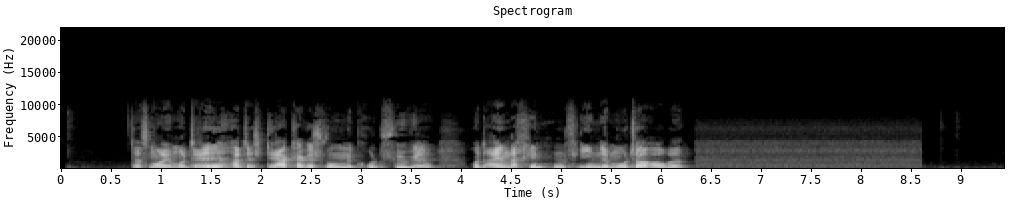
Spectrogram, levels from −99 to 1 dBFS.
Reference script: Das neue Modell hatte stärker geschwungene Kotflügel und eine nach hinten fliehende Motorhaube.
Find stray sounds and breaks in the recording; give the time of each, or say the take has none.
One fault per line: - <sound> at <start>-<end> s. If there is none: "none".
none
